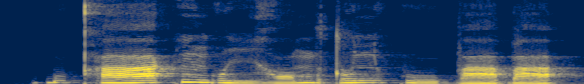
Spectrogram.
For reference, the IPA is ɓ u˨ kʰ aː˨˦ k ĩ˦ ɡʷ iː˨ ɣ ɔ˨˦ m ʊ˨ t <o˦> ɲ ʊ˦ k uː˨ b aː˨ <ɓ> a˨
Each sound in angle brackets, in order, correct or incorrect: correct, correct

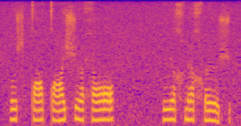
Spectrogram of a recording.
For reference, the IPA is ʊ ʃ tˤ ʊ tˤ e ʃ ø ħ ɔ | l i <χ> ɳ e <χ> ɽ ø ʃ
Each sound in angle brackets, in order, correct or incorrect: correct, correct

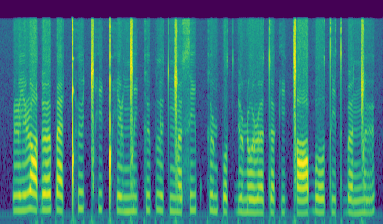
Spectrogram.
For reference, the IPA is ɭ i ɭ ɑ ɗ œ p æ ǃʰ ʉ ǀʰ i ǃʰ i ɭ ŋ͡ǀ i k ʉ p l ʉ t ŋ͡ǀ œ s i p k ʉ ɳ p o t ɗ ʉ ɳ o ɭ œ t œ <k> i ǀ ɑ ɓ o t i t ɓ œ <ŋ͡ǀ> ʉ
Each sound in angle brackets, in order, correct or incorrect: correct, correct

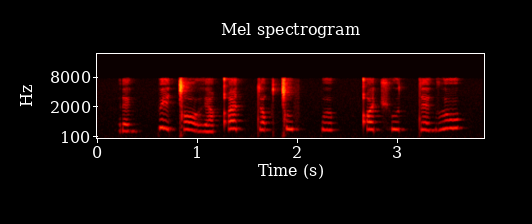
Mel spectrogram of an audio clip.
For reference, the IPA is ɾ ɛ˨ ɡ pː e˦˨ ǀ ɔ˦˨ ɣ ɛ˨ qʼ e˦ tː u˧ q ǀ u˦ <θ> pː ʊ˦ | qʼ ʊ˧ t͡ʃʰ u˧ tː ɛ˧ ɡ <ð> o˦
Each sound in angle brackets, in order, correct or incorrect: incorrect, correct

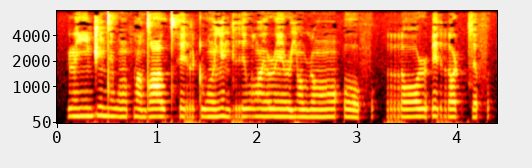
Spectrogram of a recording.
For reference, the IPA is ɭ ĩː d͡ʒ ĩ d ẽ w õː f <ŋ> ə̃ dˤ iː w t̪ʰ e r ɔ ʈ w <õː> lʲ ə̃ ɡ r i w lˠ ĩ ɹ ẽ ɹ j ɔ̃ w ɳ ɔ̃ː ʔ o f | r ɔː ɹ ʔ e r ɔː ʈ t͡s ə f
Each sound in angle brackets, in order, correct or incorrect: incorrect, incorrect

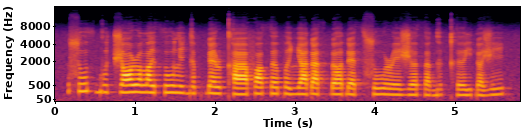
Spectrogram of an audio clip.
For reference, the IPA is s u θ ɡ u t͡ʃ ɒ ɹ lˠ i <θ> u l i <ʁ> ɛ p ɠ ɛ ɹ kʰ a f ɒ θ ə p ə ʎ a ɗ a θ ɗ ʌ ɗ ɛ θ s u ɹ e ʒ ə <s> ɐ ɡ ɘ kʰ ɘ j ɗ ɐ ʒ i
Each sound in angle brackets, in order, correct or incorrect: correct, incorrect, incorrect

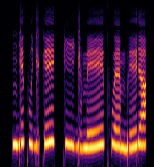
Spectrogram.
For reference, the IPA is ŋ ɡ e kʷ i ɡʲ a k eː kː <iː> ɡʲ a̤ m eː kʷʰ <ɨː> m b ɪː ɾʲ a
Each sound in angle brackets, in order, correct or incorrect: correct, incorrect

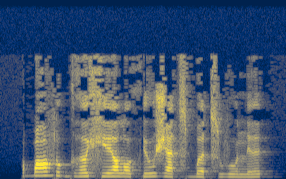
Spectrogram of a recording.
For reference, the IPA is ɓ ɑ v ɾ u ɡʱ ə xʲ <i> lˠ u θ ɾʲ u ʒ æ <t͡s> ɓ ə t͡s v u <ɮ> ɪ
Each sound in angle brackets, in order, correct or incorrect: incorrect, correct, incorrect

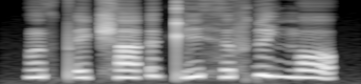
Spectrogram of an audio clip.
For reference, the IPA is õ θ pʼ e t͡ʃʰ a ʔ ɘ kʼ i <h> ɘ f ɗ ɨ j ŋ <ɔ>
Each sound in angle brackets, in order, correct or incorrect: correct, correct

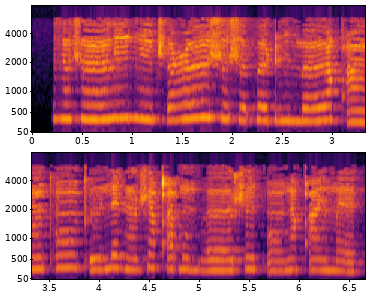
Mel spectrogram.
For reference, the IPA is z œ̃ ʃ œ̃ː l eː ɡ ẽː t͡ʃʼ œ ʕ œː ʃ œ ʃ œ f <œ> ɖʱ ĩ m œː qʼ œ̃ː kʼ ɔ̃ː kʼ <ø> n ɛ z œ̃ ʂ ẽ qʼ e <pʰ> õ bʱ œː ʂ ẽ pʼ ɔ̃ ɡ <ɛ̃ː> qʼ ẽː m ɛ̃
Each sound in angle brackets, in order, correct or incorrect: correct, correct, incorrect, incorrect

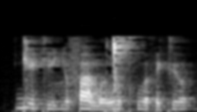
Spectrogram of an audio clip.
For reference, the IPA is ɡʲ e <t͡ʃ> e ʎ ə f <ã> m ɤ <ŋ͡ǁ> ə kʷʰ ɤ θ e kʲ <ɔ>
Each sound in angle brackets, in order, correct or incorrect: incorrect, incorrect, incorrect, incorrect

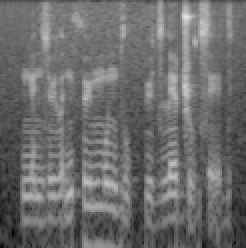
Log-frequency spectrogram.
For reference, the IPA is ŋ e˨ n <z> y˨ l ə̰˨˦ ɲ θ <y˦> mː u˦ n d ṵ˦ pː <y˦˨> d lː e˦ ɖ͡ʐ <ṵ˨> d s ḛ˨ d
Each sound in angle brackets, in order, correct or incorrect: correct, correct, incorrect, incorrect

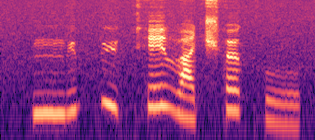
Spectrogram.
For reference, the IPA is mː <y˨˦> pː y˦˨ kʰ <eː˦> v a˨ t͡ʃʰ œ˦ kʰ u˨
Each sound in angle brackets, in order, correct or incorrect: correct, incorrect

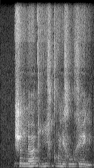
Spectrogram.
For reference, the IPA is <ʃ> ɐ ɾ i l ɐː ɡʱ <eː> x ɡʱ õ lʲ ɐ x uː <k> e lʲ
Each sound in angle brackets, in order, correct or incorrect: correct, incorrect, incorrect

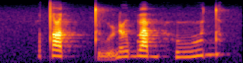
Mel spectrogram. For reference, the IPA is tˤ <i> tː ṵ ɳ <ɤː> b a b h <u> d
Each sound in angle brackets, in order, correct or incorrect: incorrect, incorrect, correct

